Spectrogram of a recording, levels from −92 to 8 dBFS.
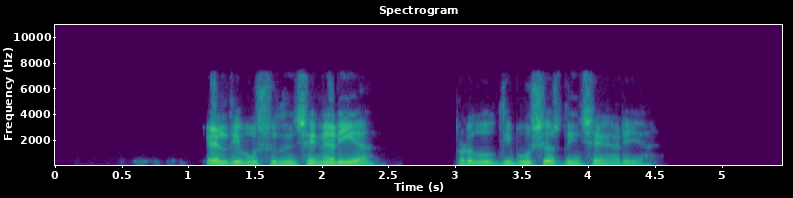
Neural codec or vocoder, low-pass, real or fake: codec, 16 kHz, 8 kbps, FunCodec, trained on Chinese and English, 25 frames a second; 7.2 kHz; fake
